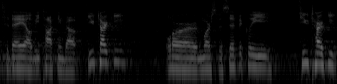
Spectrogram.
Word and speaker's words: futarchy: is few turkey so few turkey is pronounced like the word future with the suffix R key that's using words like anarchy and monarchy and few turkey is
